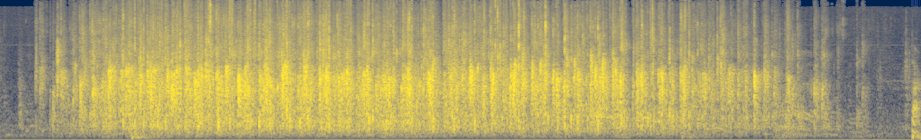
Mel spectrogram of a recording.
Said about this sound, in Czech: myslím, že potlesk vyjádřil i to, že vám děkujeme za uh, otevření řady zajímavých témat.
